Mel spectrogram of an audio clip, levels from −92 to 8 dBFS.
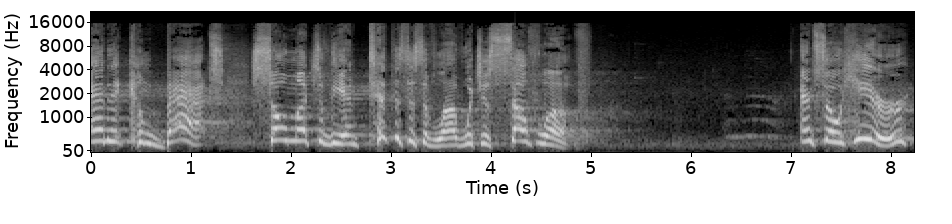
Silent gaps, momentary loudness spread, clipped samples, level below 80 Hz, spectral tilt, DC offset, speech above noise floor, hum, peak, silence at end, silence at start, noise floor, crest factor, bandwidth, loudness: none; 8 LU; under 0.1%; -64 dBFS; -2.5 dB/octave; under 0.1%; 41 dB; none; 0 dBFS; 0 s; 0 s; -54 dBFS; 14 dB; 16 kHz; -14 LUFS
